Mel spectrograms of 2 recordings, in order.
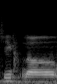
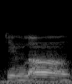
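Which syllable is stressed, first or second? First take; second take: first; second. First: The stress is on the first syllable. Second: The stress is on the second syllable. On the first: "Do they stress the first syllable" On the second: "or the second syllable?"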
